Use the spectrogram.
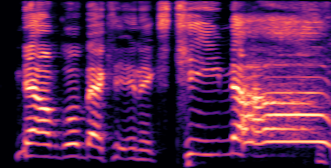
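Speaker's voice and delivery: high, loud cry of despair; hammed-up panic, rising to a shouted no; panicked wail. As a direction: cry out as if your career just ended. Reliving panic at being demoted.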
